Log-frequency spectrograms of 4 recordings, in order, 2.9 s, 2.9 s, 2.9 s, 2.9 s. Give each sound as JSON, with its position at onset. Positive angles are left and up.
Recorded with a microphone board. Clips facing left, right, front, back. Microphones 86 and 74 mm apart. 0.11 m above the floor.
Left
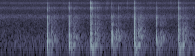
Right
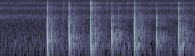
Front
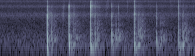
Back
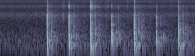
{"t": 0.7, "sound": "running footsteps", "azimuth_deg": -95, "distance_m": 0.8}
